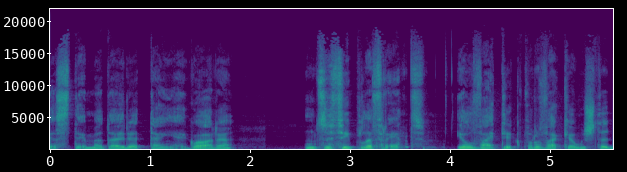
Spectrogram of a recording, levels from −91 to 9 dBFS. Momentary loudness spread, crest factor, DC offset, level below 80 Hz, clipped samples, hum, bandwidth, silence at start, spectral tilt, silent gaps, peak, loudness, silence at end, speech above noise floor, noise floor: 10 LU; 18 dB; under 0.1%; -64 dBFS; under 0.1%; none; 19 kHz; 0 s; -4.5 dB/octave; none; -16 dBFS; -34 LUFS; 0 s; 40 dB; -74 dBFS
